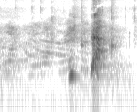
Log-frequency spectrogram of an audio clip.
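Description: A girl's voice: faint vocal sounds, then two short, sudden, loud vocal bursts, the louder one about a second and a half in.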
